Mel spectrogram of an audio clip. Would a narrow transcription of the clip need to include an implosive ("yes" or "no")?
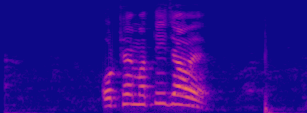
no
